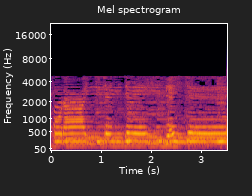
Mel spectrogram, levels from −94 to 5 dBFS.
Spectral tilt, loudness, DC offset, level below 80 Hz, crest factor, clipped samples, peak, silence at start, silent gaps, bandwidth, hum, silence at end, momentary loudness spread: -11 dB/octave; -18 LUFS; under 0.1%; -62 dBFS; 14 dB; under 0.1%; -4 dBFS; 0 s; none; 5 kHz; none; 0 s; 4 LU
